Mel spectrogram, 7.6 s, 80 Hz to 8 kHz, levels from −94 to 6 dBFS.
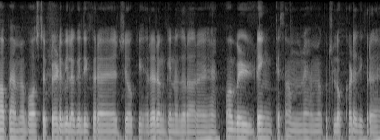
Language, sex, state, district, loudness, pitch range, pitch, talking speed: Hindi, male, Maharashtra, Solapur, -28 LUFS, 105-110 Hz, 105 Hz, 245 wpm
